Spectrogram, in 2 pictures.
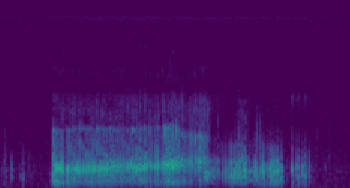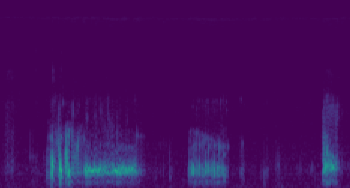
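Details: Stomach growling from a female yellowbelly: loud gurgling, rumbling belly bursts of varying length with short pauses, from gas and fluid moving through the gut.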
